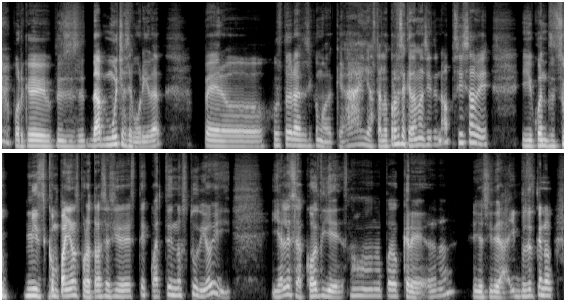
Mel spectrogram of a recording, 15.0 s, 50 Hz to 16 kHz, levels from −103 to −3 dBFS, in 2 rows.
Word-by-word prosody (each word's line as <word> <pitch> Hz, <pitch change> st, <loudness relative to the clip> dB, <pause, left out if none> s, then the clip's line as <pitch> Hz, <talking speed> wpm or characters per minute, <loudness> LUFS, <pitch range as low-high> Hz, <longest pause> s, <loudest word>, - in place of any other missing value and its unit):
porque, 135 Hz, -3 st, +4 dB
pues 135 Hz, -2 st, -2 dB
s 130 Hz, +1 st, -6 dB
da 140 Hz, +1 st, +9 dB
mucha 165 Hz, +3 st, +1 dB
seguridad. 125 Hz, 0 st, -2 dB, 0.5 s
Pero 125 Hz, -2 st, 0 dB
justo 145 Hz, +1 st, -4 dB
era 150 Hz, -1 st, +5 dB
así 140 Hz, -1 st, -6 dB
como 135 Hz, -4 st, -5 dB
de 115 Hz, -, -10 dB
que: 120 Hz, -, -12 dB
"Ay, 160 Hz, +5 st, -1 dB
hasta 140 Hz, -1 st, -3 dB
los 130 Hz, 0 st, -2 dB
profes 175 Hz, +6 st, +2 dB
se -, -, +3 dB
quedaban 150 Hz, +1 st, +2 dB
así 160 Hz, 0 st, -4 dB
de, 165 Hz, -, -12 dB
no, -, -, -3 dB
pues, -, -, -13 dB
sí 215 Hz, -, 0 dB
sabe". 205 Hz, -6 st, +1 dB, 0.4 s
Y 135 Hz, -1 st, -1 dB
cuando 135 Hz, -1 st, +2 dB
sup 150 Hz, +3 st, -2 dB, 0.2 s
mis 165 Hz, -2 st, +3 dB
compañeros 165 Hz, +1 st, +6 dB
por 135 Hz, -, +2 dB
atrás 145 Hz, +3 st, +1 dB
así 150 Hz, 0 st, -3 dB
de: 145 Hz, 0 st, +1 dB
"Este 175 Hz, +5 st, -7 dB
cuate 145 Hz, +4 st, -4 dB
no 175 Hz, 0 st, -1 dB
estudió 180 Hz, +2 st, -2 dB
y 245 Hz, +1 st, -7 dB, 0.6 s
y -, -, -5 dB
ya 145 Hz, -, -1 dB
le 195 Hz, +2 st, +2 dB
sacó 155 Hz, -3 st, +1 dB
10 145 Hz, -5 st, -2 dB
no, 165 Hz, -1 st, -6 dB
no 160 Hz, -, -7 dB
lo 160 Hz, -, -8 dB
puedo 150 Hz, -1 st, -2 dB
creer, 125 Hz, -5 st, 0 dB
¿no? 170 Hz, -, -9 dB, 0.2 s
Y -, -, -5 dB
yo -, -, +2 dB
así 135 Hz, +1 st, -6 dB
de: 130 Hz, -1 st, +3 dB
"Ay, -, -, -6 dB
pues, 150 Hz, +1 st, -3 dB
es 160 Hz, -, -7 dB
que 185 Hz, -, +2 dB
no" 170 Hz, -2 st, +1 dB
145 Hz, 235 wpm, -25 LUFS, 135-165 Hz, 0.6 s, da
